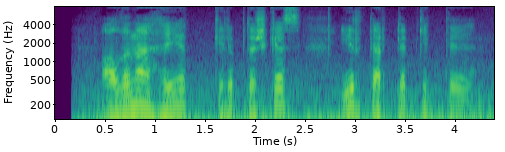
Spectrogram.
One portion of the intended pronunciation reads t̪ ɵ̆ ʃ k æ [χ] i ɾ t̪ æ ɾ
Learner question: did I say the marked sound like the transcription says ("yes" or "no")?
no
